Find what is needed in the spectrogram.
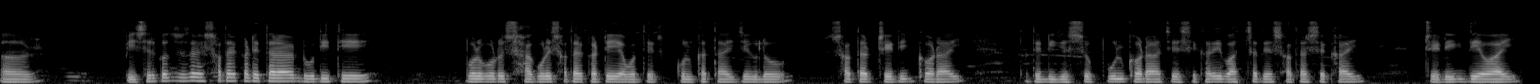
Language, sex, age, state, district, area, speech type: Bengali, male, 18-30, West Bengal, Hooghly, urban, spontaneous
